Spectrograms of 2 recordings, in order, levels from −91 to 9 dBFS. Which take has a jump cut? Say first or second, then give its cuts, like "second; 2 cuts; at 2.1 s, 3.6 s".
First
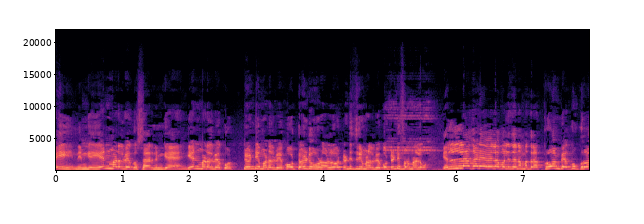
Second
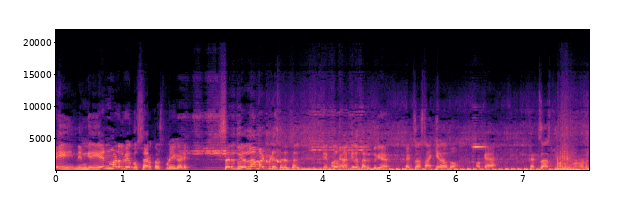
second; 1 cut; at 1.4 s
